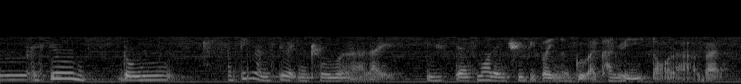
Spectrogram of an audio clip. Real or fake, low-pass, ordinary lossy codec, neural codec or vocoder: real; 3.6 kHz; none; none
